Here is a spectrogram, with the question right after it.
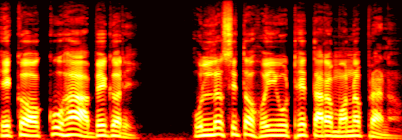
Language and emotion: Odia, neutral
